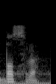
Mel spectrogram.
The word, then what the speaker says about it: Bosra: Busra is an area south of Damascus, spelt B-O-S-R-A in English. That's the way you spell it, Busra.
